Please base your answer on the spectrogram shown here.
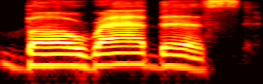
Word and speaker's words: Barabbas: It's pronounced Barabbas.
